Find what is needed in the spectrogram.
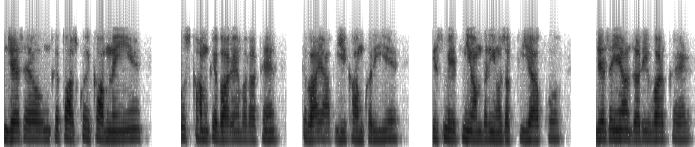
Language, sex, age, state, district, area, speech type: Urdu, male, 45-60, Uttar Pradesh, Rampur, urban, conversation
